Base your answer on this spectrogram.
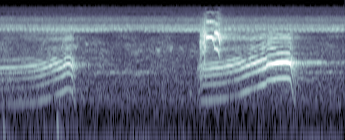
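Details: Smooth-coated otter fishing in the Karnali River, Bardia National Park, Nepal: two rising, squealing calls, the second longer and climbing, over a steady high-pitched insect drone.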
